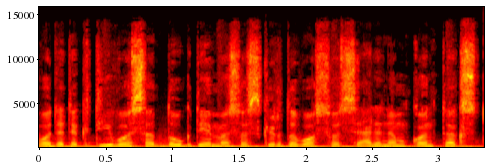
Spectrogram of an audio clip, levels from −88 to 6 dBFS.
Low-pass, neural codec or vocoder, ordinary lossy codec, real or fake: 14.4 kHz; none; AAC, 48 kbps; real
